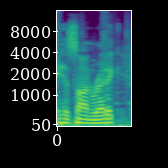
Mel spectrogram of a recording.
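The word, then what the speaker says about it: Haason Reddick: Someone said I was saying it wrong. I'm going to say Hassan Reddick.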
